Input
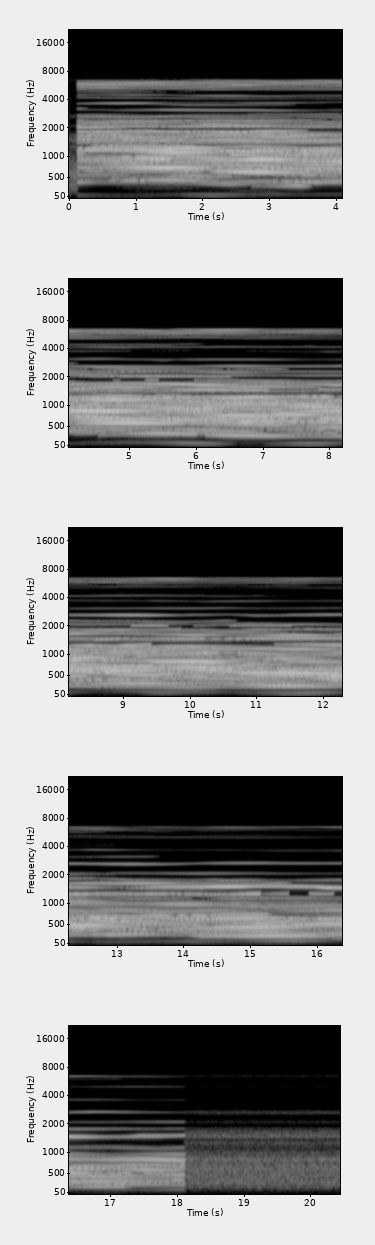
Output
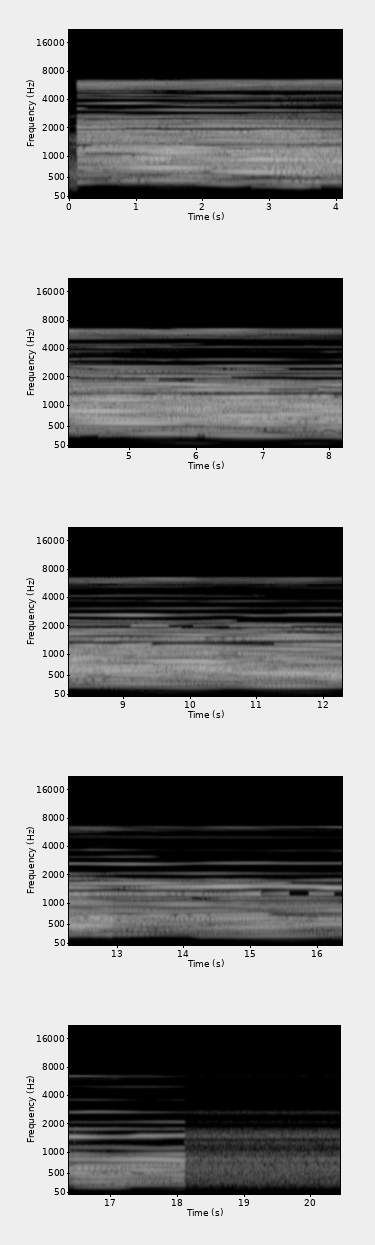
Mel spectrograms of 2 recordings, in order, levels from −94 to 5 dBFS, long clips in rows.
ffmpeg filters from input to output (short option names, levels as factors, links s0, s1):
-filter_complex "[0:a]asplit=2[s0][s1];[s1]afade=t=in:st=2.52:d=0.01,afade=t=out:st=3.27:d=0.01,aecho=0:1:490|980|1470|1960|2450|2940:0.595662|0.268048|0.120622|0.0542797|0.0244259|0.0109916[s2];[s0][s2]amix=inputs=2:normalize=0,asettb=1/sr,asplit=3[s3][s4][s5];[s3]atrim=end=12.924[s6];[s4]atrim=start=12.92:end=16.46,asetpts=PTS-STARTPTS,afade=t=in:d=0.004:c=qsin,afade=t=out:st=3.536:d=0.004:c=qsin,equalizer=f=180:w=0.3:g=-8[s7];[s5]atrim=start=16.456[s8];[s6][s7]acrossfade=d=0.004:c1=hsin:c2=qsin[s9];[s9][s8]acrossfade=d=0.004:c1=qsin:c2=hsin,highpass=480,volume=0.473"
